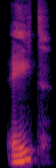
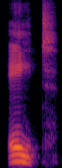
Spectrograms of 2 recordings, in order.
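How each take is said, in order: First: Eight? rising in shocked disbelief; disbelieving question. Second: Eight. said flat and final with a falling tune; grim confirmation. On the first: Narrator hearing the carcass count, a stunned rising question. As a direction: ask Eight? back, stunned, pitch going up. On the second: The stern man confirming the carcass count, flat and grim. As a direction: confirm Eight. firmly, no doubt left. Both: Acted.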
